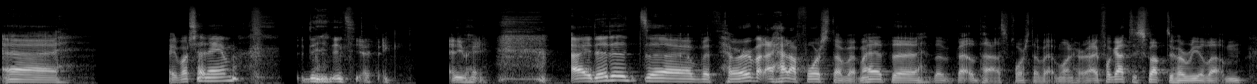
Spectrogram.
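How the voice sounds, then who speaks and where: A man's voice: fairly low pitch, animated, moderate pace. A man giving casual, rambling reaction commentary as a streamer, musing aloud and trailing off in asides.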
